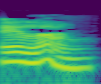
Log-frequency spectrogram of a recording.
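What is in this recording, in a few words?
"elang", Indonesian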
